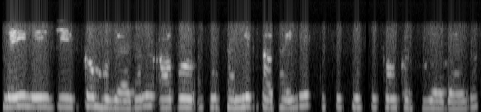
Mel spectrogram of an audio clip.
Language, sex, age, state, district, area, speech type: Hindi, female, 18-30, Uttar Pradesh, Chandauli, urban, conversation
